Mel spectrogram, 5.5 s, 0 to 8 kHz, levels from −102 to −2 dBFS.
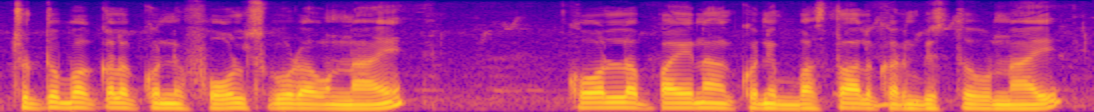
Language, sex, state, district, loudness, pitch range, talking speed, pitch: Telugu, male, Telangana, Mahabubabad, -14 LUFS, 110-130 Hz, 110 wpm, 120 Hz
